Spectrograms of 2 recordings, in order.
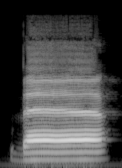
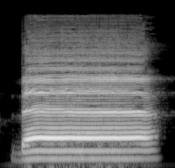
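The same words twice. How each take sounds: First: The vowel is held for two counts. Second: The vowel is stretched out far too long. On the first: The speaker calls it right. "c'est ba. C'est juste ça" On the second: The speaker calls it wrong. "c'est trop long"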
